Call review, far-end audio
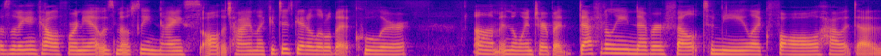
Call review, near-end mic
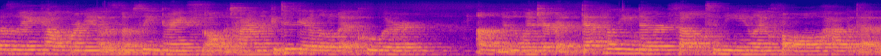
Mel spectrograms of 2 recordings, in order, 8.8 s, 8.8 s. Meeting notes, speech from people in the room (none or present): none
